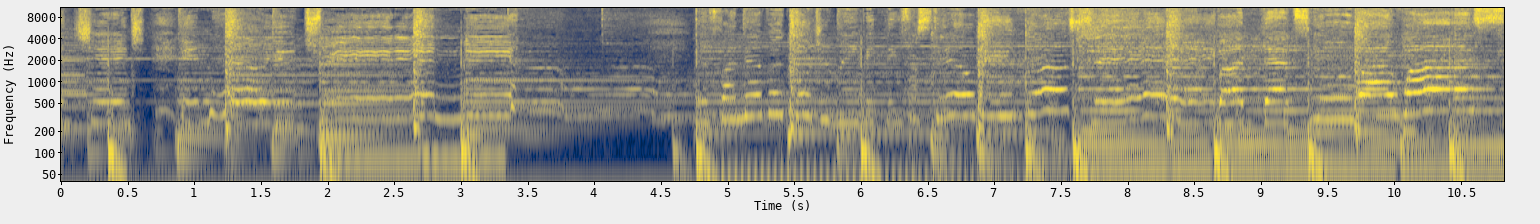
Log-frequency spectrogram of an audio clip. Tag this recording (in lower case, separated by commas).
music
